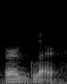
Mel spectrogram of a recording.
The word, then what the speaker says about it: burglar: Glink of the G as going on this syllable burgler. Burgl burglar. It does have to go quickly between the G and the L.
